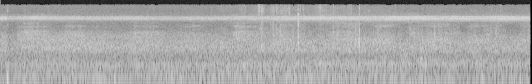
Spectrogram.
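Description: Steady wind noise on a handheld camera's microphone, with a thin, steady high whine behind it and a couple of faint clicks.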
